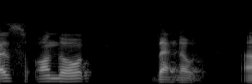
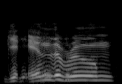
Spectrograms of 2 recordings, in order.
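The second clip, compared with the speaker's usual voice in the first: high, raised-voice command; acted yell; 10 semitones higher, 4 dB louder than usual. Game master voices a player ordering the party inside, yelling. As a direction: call it out urgently, pitched well up. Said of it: "you hear him yell".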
